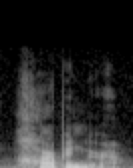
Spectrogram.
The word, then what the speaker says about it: harbinger: And it's a harbinger. Hard G or soft G? Harbinger. Harbinger. Hard G, hard G.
